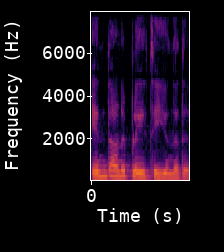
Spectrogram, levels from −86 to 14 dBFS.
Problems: low volume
